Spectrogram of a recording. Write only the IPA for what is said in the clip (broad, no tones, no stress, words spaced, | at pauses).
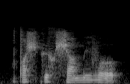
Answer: tˤaʃkʲɤxʃa mivɤ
